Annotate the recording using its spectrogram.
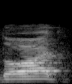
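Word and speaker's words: ض: সেটার নাম হচ্ছে দদ এই দটা কিভাবে উচ্চারণ হবে দটা হচ্ছে আমাদের জিহ্বার গোড়া ডান পাশের উপরের মাড়ির দাঁতের এর সঙ্গে লাগবে। মানে গালটা একটু ডান সাইডে বেকে জিহ্বাটা ওখানে লাগানোর চেষ্টা করতে হবে।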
